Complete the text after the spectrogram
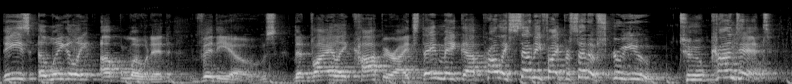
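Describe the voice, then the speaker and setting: A man's voice: high voice, fairly bright tone. A man playing a smug, dismissive corporate spokesman in a comedy sketch, stammering through condescending doublespeak. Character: smug, dismissive male corporate spokesman facing angry creators. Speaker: spokesman at a press address. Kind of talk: satirical comedy sketch speech. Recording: roomy echo with faint music.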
